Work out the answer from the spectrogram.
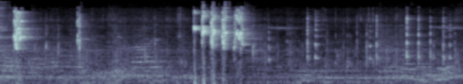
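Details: Morning chirping from a blue opaline lovebird: a sharp high squeak, then a quick burst of four shrill twittering notes, followed by softer, fainter ticking chirps.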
